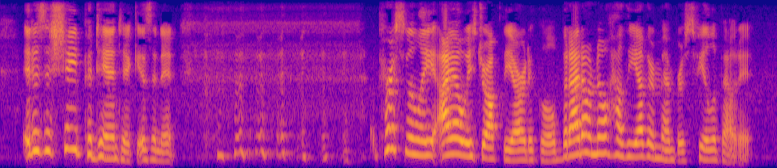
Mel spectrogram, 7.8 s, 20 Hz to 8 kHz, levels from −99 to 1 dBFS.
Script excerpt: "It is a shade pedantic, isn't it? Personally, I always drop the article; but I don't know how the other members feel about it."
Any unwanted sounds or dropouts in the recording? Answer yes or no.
yes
